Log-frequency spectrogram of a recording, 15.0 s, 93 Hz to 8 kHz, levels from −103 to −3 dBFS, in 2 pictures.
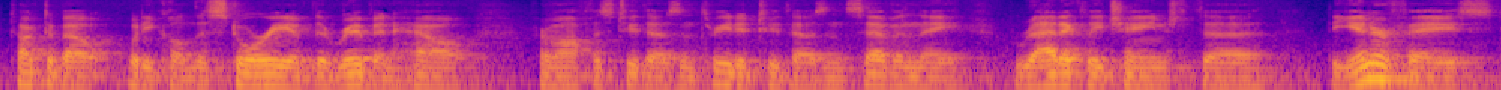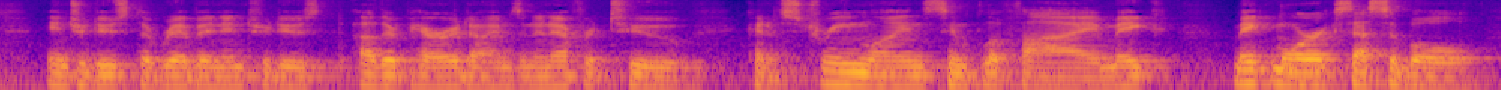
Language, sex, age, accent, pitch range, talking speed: English, male, 30-49, American, 100-110 Hz, 160 wpm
